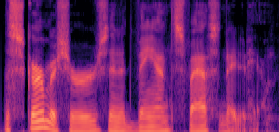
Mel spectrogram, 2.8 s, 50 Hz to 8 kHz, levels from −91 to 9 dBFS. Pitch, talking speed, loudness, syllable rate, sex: 105 Hz, 130 wpm, -19 LUFS, 5.1 syllables/s, male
